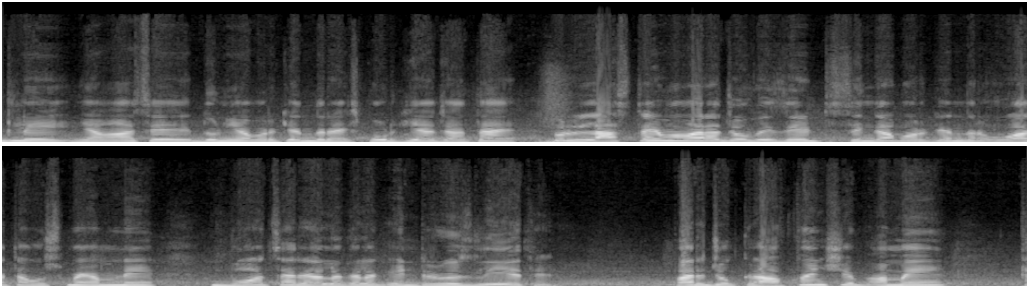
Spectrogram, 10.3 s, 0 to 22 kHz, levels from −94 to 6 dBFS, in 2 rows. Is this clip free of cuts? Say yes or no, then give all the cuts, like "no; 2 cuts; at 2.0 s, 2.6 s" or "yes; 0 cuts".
no; 1 cut; at 2.6 s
